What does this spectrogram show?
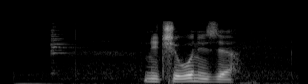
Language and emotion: Russian, neutral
